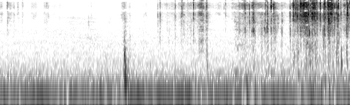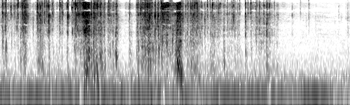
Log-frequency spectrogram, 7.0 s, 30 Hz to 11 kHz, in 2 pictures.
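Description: Wrapper of a 2023 Topps Series 2 baseball card pack being torn open and crinkled by hand: a crackling rustle that starts about a second and a half in, is loudest in the middle, and stops shortly before the end.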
